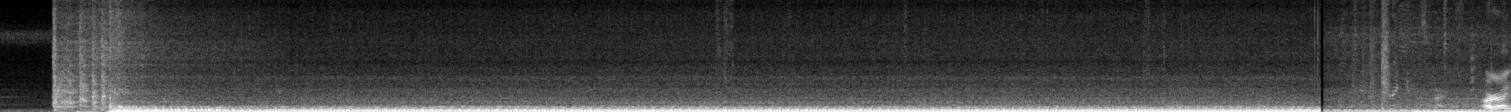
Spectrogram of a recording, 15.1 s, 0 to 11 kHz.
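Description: A truck with a catalytic converter just refitted, after a power-steering fluid check, starts up and settles into a deep, steady V8-like low idle that stays loud and even, with a brief shift in tone near the end.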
